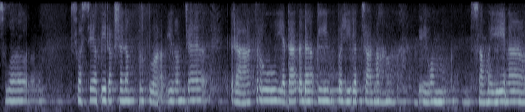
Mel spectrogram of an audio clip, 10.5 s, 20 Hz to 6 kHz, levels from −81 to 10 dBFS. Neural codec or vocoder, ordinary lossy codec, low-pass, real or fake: codec, 16 kHz in and 24 kHz out, 0.6 kbps, FireRedTTS-2 codec; none; 5.4 kHz; fake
